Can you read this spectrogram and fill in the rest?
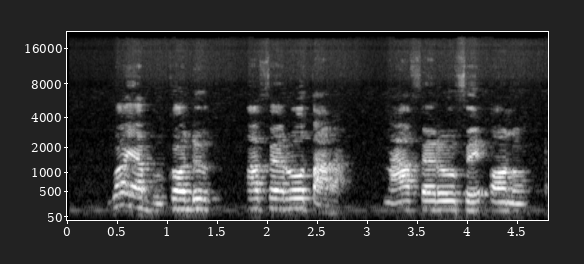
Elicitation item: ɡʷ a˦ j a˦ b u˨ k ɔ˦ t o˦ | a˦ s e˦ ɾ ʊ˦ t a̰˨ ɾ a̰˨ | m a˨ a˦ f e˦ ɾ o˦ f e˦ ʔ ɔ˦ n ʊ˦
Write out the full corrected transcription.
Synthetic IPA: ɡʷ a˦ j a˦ b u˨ k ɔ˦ d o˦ | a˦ f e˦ ɾ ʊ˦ t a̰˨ ɾ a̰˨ | n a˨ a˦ f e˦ ɾ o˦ f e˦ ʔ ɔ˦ n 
